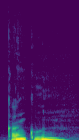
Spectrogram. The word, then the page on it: kankun: Biak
